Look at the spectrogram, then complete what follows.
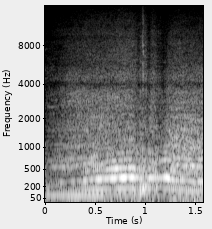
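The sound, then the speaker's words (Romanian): A drift car engine revs hard and steady, its droning roar rising slightly, with brief hissing bursts of tire squeal cutting through near the end, at the national drifting championship at Transilvania Motor Ring. “L-am cunoscut pe Matei la campionatul național de drifturi de la Transilvania Motor Ring”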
